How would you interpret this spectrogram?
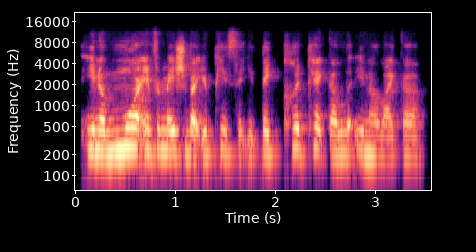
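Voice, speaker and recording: Hesitant, mellow-voiced woman interviewer. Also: mid-range voice, fairly even intonation, fast talker. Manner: hesitant, many restarts, earnest. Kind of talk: casual interview over video call.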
